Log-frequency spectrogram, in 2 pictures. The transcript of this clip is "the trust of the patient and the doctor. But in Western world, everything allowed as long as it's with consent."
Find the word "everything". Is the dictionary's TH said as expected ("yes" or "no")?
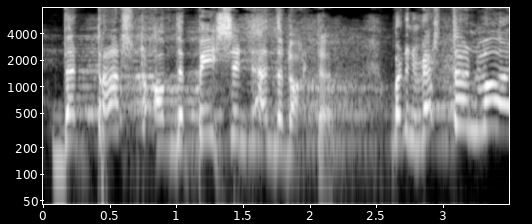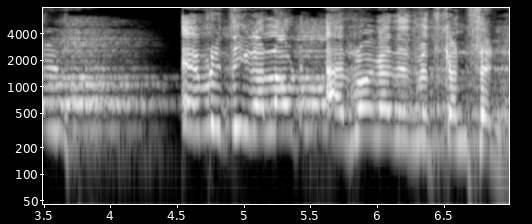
no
